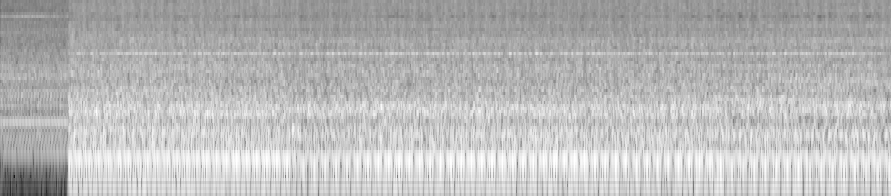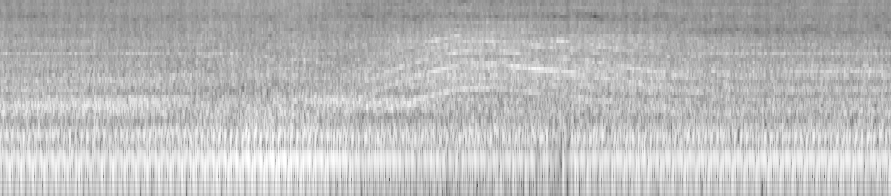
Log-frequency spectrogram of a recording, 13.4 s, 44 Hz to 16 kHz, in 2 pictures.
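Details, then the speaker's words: Baotian BT125T-2 125cc scooter, long stood, first start after cleaned 24mm carburetor, new ignition, GY6 50cc CDI, 12V battery: steady idle with uneven, rough mechanical clatter. Owner suspects starter clutch; cause unclear. "running strange sound oop oops oops what happened there didn't that didn't sound good oh something is wrong"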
